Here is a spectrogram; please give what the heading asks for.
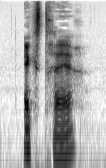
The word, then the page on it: withdraw: [wɪθ.ˈdɹɔ]; /wɪðˈdrɔː/; /wɪθ.ˈdɹɔː/; /wɪð.ˈdɹɔː/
